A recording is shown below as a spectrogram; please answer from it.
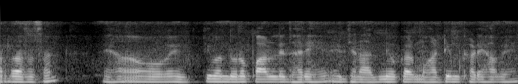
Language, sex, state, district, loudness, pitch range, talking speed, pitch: Chhattisgarhi, male, Chhattisgarh, Rajnandgaon, -19 LUFS, 115-125 Hz, 210 wpm, 120 Hz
